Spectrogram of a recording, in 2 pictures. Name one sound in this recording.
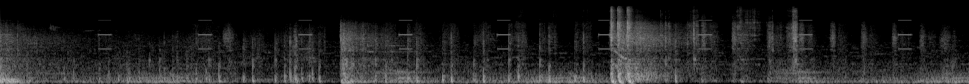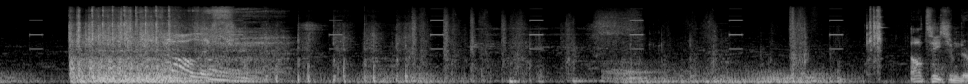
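A device beeps steadily, the beeps coming faster and faster.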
